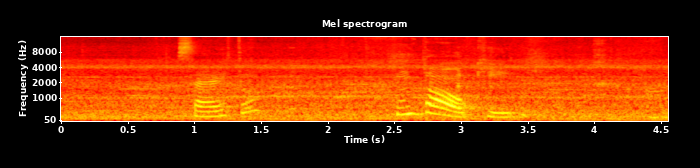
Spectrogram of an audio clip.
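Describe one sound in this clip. A woman speaks briefly nearby in a high, animated voice.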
